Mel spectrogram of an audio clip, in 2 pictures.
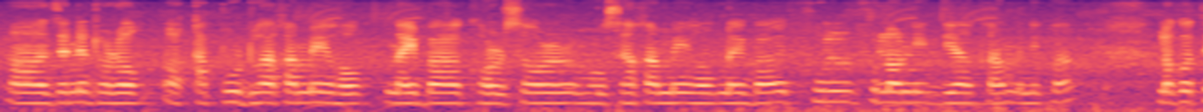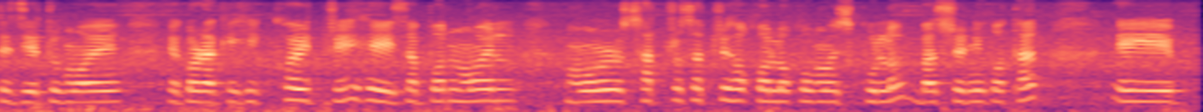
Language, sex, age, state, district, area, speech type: Assamese, female, 30-45, Assam, Nalbari, rural, spontaneous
